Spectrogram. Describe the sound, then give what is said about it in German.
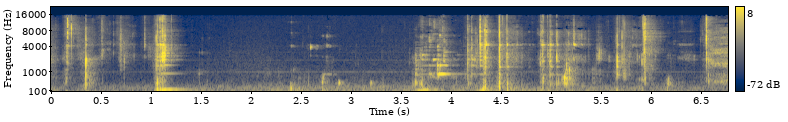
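Sharp little clicks and a faint glassy clink from a water glass being handled, followed by soft slurping, swallowing and moist mouth sounds from someone taking a sip, with no talking. “Erst nochmal ein Schlückchen Wasser.”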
